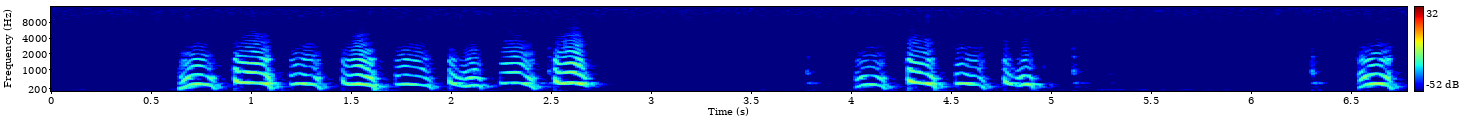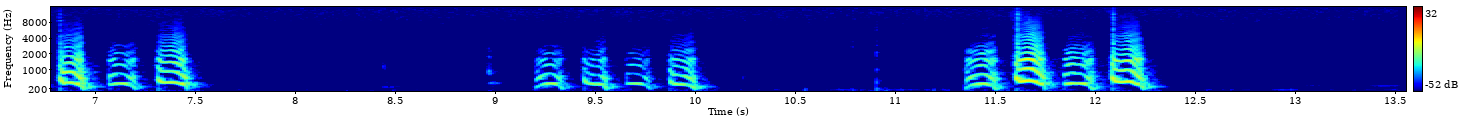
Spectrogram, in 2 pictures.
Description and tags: Glass Squeaking
rubbing, squeaking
